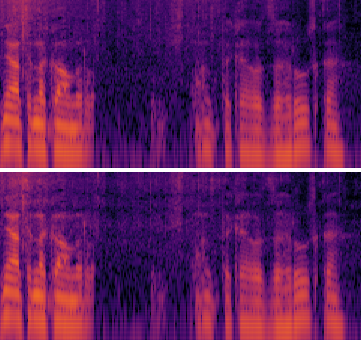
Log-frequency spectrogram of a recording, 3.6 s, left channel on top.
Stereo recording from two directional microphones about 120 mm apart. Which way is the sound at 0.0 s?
5° left (ahead or behind).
